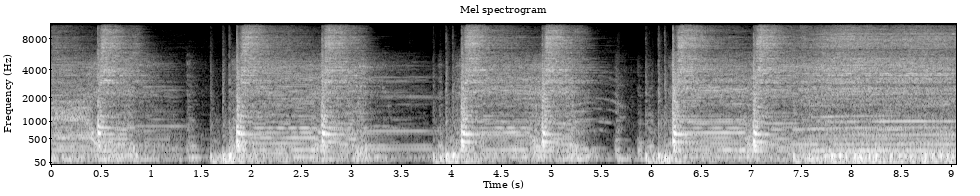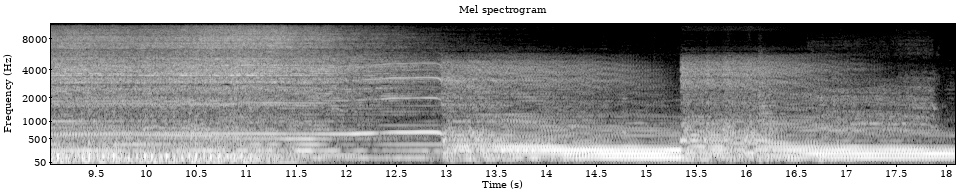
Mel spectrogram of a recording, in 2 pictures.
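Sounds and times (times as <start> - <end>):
heavy rock band playing: 0.0 - 18.0.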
